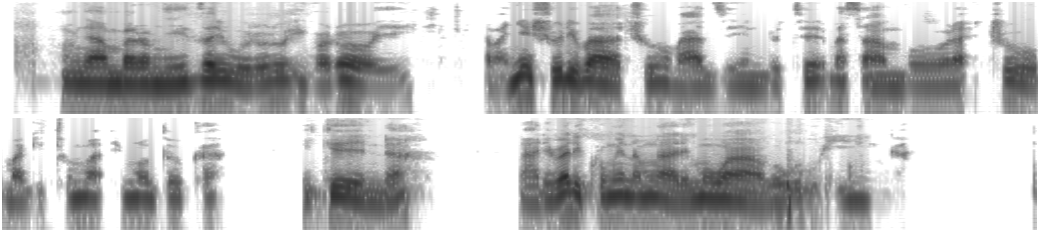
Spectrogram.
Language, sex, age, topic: Rundi, male, 36-49, education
